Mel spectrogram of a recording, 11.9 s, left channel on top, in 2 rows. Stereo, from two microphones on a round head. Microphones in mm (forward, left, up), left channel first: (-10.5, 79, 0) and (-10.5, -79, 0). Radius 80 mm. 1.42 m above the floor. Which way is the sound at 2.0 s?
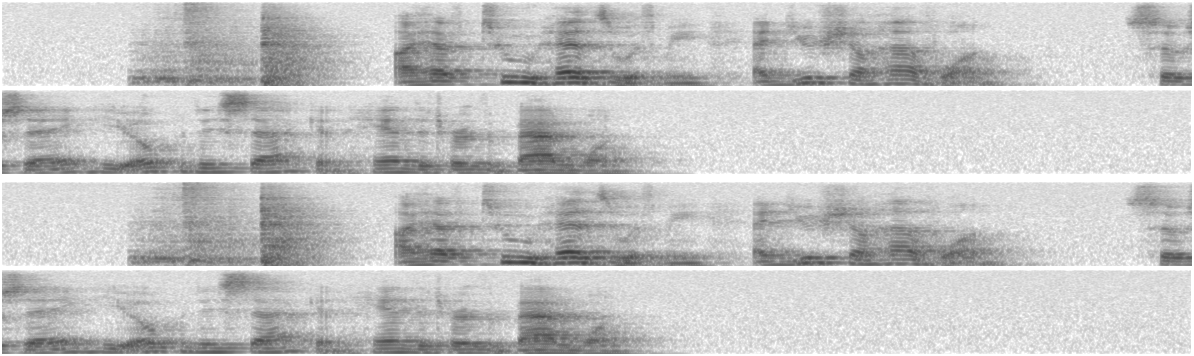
20° left (ahead or behind).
